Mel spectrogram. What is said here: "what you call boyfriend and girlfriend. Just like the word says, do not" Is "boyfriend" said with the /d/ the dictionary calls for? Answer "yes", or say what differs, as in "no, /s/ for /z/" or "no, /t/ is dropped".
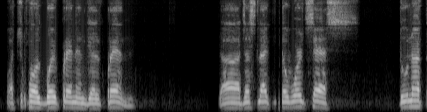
no, /d/ is dropped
